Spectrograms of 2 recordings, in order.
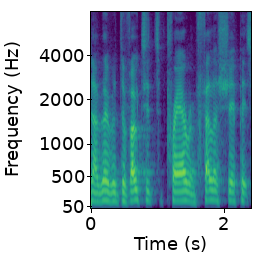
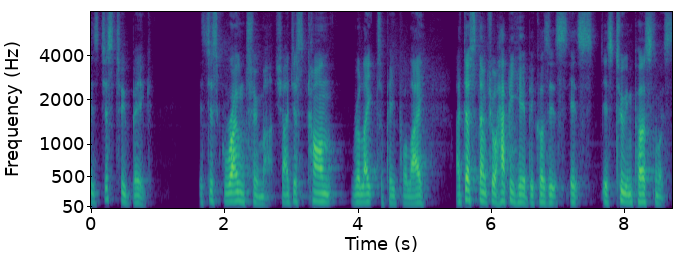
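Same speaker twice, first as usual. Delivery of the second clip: low, soft, understated dejection; subdued sad quote; 5 semitones lower, 7 dB quieter than usual. Retold or imitated. Departing member explains leaving to pastor, subdued and sad. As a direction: quietly voice someone's regretful excuse.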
